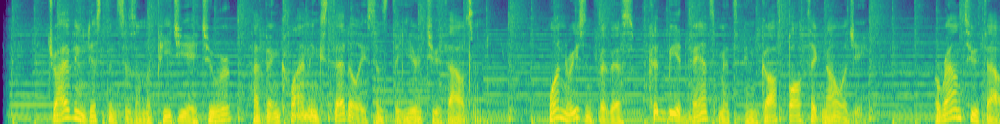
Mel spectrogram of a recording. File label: Narration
